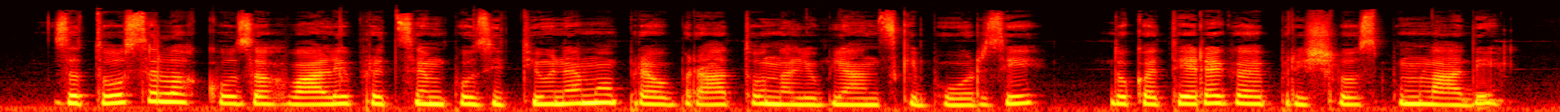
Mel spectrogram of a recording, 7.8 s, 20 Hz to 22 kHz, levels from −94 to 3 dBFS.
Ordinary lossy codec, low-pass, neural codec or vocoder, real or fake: MP3, 96 kbps; 19.8 kHz; none; real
